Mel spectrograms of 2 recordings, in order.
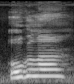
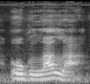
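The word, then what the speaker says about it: Oglala: don't notice me they don't know that I'm ogula Lakota Native American oh I think I said his name wrong let me try that again oala Lota Native American they don't know that I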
